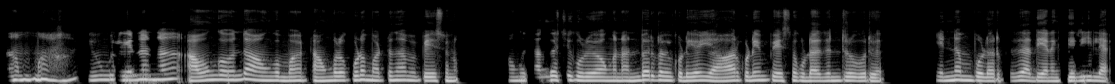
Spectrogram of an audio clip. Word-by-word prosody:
ஆமா. 215 +2 +2 0.5
இவுங்களுக்கு 210 0 -2
என்னான்னா, 220 +1 +1 0.3
அவுங்க 205 +5 +2
வந்து 215 +4 +1
அவுங்க 190 -1 +1
மாட்டு 180 +1 -1
அவுங்கள 180 +3 +2
கூட 200 +2 +3
மட்டும் 185 +2 -1
தான் 200 0 +1
நம்ம 190 -1 -1
பேசணும். 175 0 -1 0.5
அவுங்க 175 0 -2
தங்கச்சி 195 +3 -2
கூடயோ, 180 -1 +3
அவுங்க 175 0 0
நண்பர்கள் 190 +1 +1
கூடயோ, 175 +1 +2
யார் 175 +3 +1
கூடயும் 195 +2 0
பேசக்கூடாதுன்ற 170 0 0
ஒரு 165 -2 0 0.7
எண்ணம் 195 +1 +2
போல 170 -2 +2
இருக்குது. 170 +2 -5
அது 170 0 -2
எனக்கு 160 +1 -3
தெரியல. 175 0 0
185 Hz, 155 wpm, -18 LUFS, 175-200 Hz, 0.7 s, கூட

